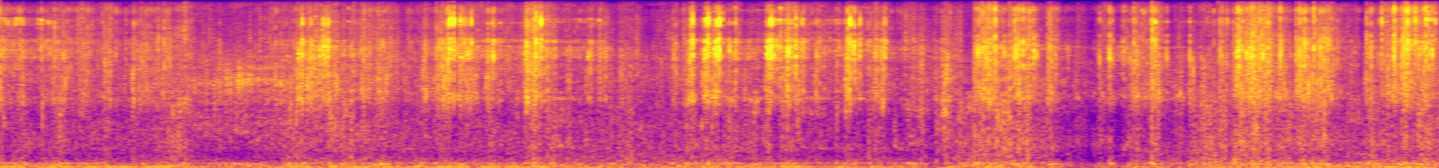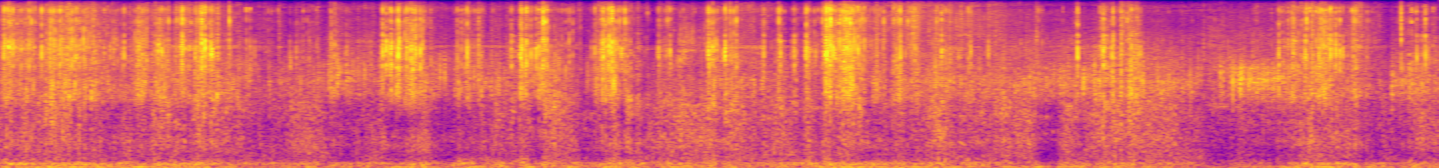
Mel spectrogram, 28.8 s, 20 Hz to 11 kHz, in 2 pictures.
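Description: Mountain bike riding fast down a rocky, gravelly forest trail, heard from a handlebar-mounted GoPro 7: heavy wind rumble on the microphone with tyre noise and frequent rattles and knocks from the bike over bumps. It eases briefly about eleven seconds in.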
